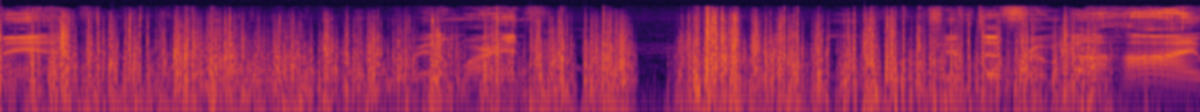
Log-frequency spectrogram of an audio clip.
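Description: Wind buffeting an outdoor microphone under a jumble of shouting voices, with one long wavering yell near the end.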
